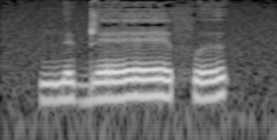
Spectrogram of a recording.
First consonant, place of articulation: alveolar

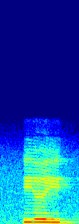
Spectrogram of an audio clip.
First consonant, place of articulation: palatal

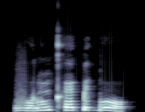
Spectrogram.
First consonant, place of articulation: labial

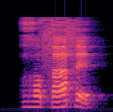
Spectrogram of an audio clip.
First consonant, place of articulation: glottal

